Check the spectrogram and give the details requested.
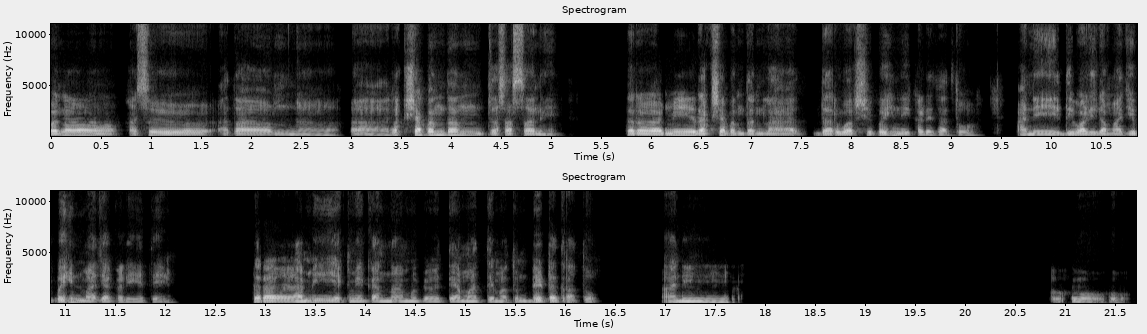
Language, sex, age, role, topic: Marathi, male, 45-49, guest, आठवणी आणि पारंपरिक सणांमुळे प्रेम अधिक मजबूत कसे होते आणि त्याचा अनुभव कसा वाटतो?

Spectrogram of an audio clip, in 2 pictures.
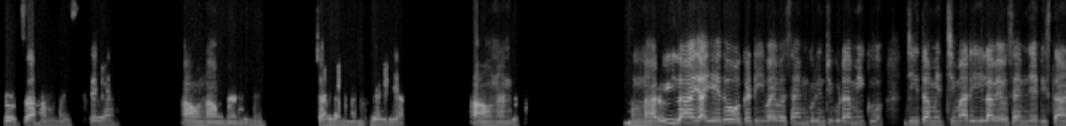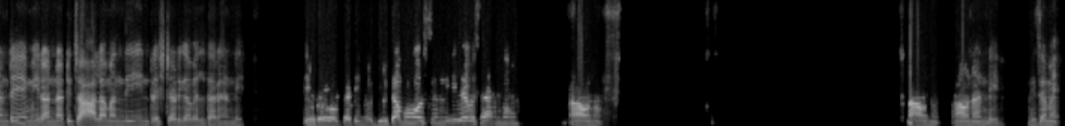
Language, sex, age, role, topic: Telugu, female, 30-34, host, ఒక నిర్ణయం మీ జీవితం మార్చిందా?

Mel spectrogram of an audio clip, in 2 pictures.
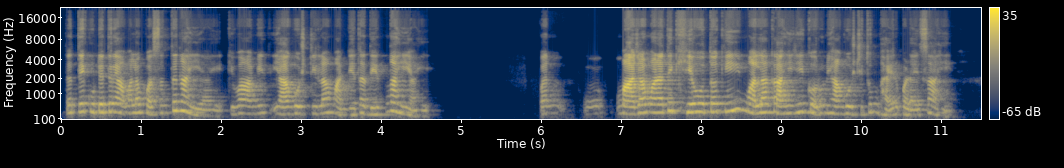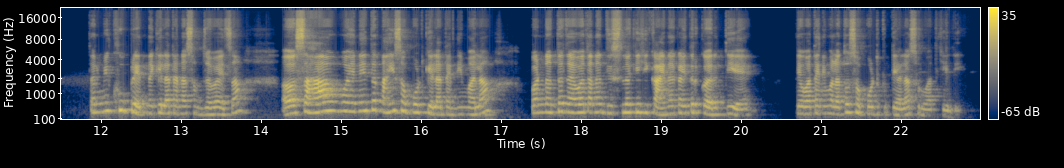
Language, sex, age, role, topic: Marathi, female, 25-29, guest, करिअर बदलण्याचा निर्णय घेतल्यावर पालकांना ते कसे समजावून सांगाल?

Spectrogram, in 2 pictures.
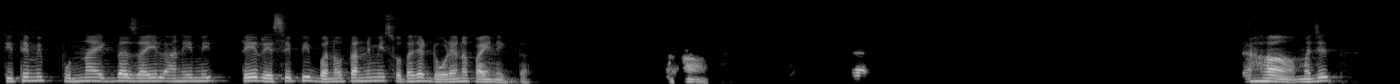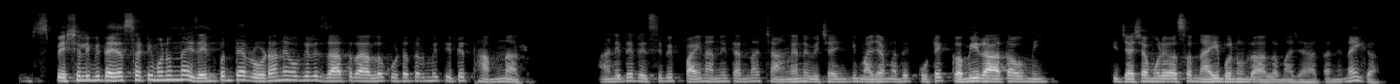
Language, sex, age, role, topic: Marathi, male, 25-29, guest, एखाद्या प्रवासात खाल्लेल्या एखाद्या पदार्थाची आठवण होते का?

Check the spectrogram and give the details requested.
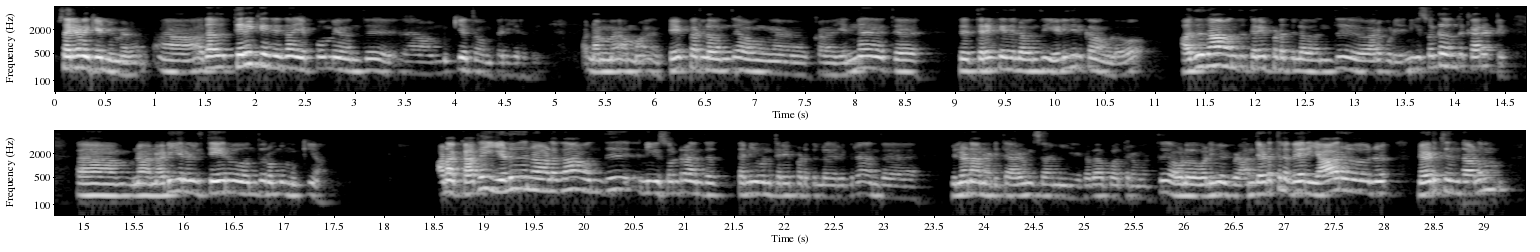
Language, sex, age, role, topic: Tamil, male, 35-39, guest, கதையில் நாயகனின் மாற்றப் பயணத்தை இயல்பாகவும் தாக்கத்துடனும் எப்படிச் வடிவமைப்பது?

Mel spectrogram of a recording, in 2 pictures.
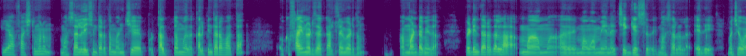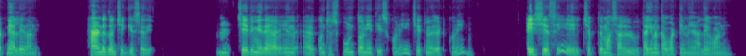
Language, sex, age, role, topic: Telugu, male, 20-24, guest, మీకు చిన్న సంబరాన్ని తెచ్చే వంటకం ఏది?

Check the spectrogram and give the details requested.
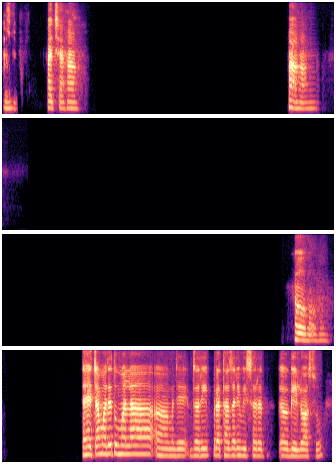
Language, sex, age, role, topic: Marathi, female, 25-29, host, आधुनिक जीवनशैलीमुळे कोणत्या प्रथा लोप पावत गेल्या असतील, असे तुम्हाला वाटते?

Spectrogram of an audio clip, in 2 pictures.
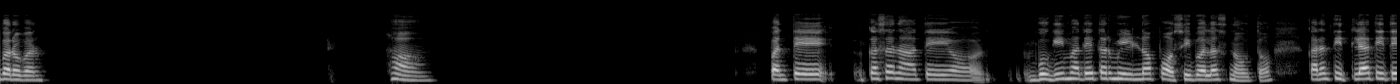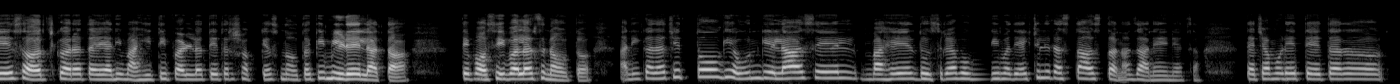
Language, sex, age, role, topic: Marathi, female, 30-34, host, तुमचं सामान कधी हरवलं आणि त्यानंतर नेमकं काय घडलं?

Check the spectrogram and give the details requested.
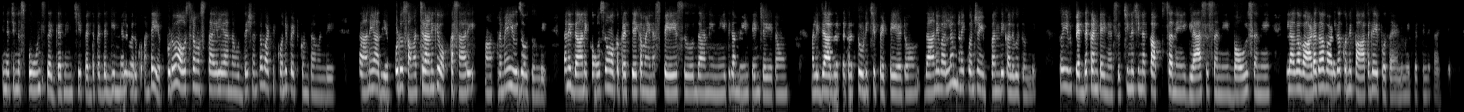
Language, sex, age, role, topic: Telugu, female, 40-44, guest, అవసరం లేని వస్తువులను మీరు ఎప్పుడు, ఎలా తొలగిస్తారు?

